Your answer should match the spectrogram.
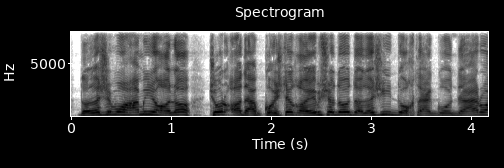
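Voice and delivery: put-on excited little boy telling tales. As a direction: rattle out the fight like a worked-up kid.

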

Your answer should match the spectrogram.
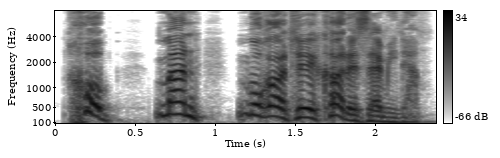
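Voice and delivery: a high voice for the stranger; high contractor voice. A narrator's reading. Contractor asking the camp men about work, high voice.

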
